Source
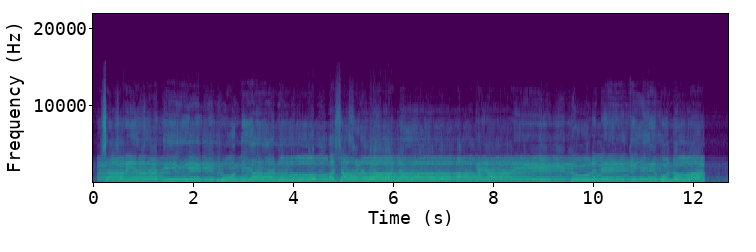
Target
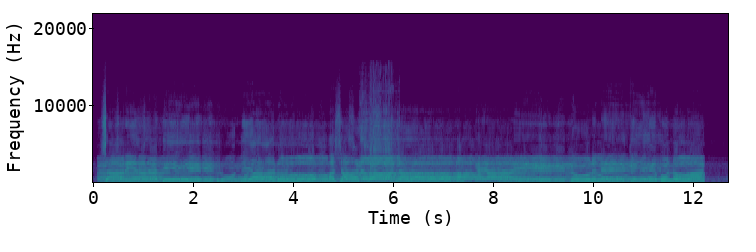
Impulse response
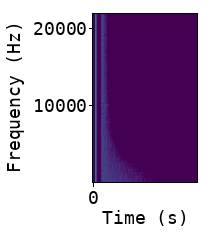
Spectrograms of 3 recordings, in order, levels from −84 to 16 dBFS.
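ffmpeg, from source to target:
-filter_complex "[0:a]asettb=1/sr,asplit=3[a][b][c];[a]atrim=end=2.364[d];[b]atrim=start=2.36:end=3,asetpts=PTS-STARTPTS,afade=t=in:d=0.004:c=qsin,afade=t=out:st=0.636:d=0.004:c=qsin,acompressor=threshold=-30dB:ratio=6[e];[c]atrim=start=2.996[f];[d][e]acrossfade=d=0.004:c1=hsin:c2=qsin[g];[g][f]acrossfade=d=0.004:c1=qsin:c2=hsin,asplit=3[h][i][j];[h]afade=t=out:st=5.31:d=0.02[k];[i]aemphasis=mode=production:type=riaa,afade=t=in:st=5.31:d=0.02,afade=t=out:st=6.12:d=0.02[l];[j]afade=t=in:st=6.12:d=0.02[m];[k][l][m]amix=inputs=3:normalize=0,asettb=1/sr,asplit=3[n][o][p];[n]atrim=end=7.434[q];[o]atrim=start=7.43:end=8.08,asetpts=PTS-STARTPTS,afade=t=in:d=0.004:c=qsin,afade=t=out:st=0.646:d=0.004:c=qsin,highpass=430[r];[p]atrim=start=8.076[s];[q][r]acrossfade=d=0.004:c1=hsin:c2=qsin[t];[t][s]acrossfade=d=0.004:c1=qsin:c2=hsin,volume=-9dB"

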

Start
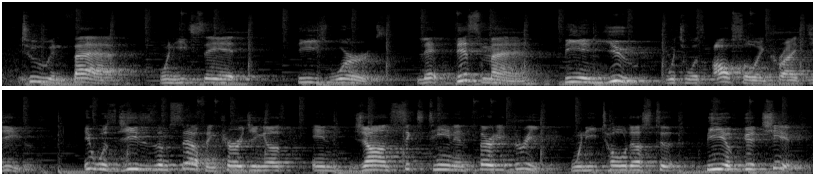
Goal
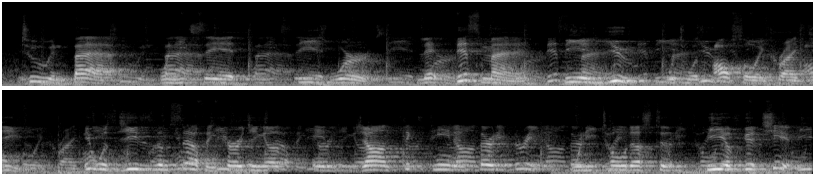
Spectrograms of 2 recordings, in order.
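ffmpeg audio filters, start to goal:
-filter_complex "[0:a]tiltshelf=f=1.5k:g=8.5,aecho=1:1:899|1798|2697|3596:0.299|0.122|0.0502|0.0206,aeval=exprs='val(0)+0.0158*(sin(2*PI*50*n/s)+sin(2*PI*2*50*n/s)/2+sin(2*PI*3*50*n/s)/3+sin(2*PI*4*50*n/s)/4+sin(2*PI*5*50*n/s)/5)':c=same,asettb=1/sr,asplit=3[a][b][c];[a]atrim=end=10.774[d];[b]atrim=start=10.77:end=13.6,asetpts=PTS-STARTPTS,afade=t=in:d=0.004:c=qsin,afade=t=out:st=2.826:d=0.004:c=qsin,highpass=230,lowpass=3.3k[e];[c]atrim=start=13.596[f];[d][e]acrossfade=d=0.004:c1=hsin:c2=qsin[g];[g][f]acrossfade=d=0.004:c1=qsin:c2=hsin"

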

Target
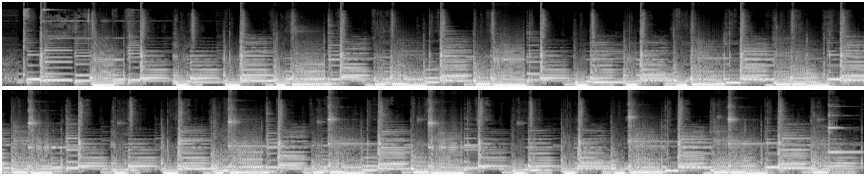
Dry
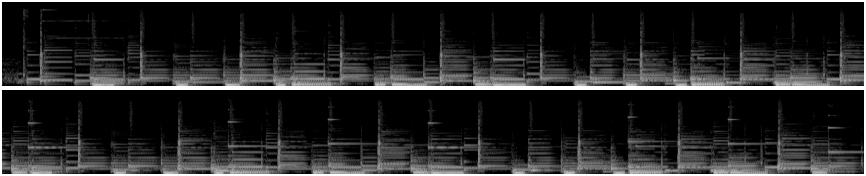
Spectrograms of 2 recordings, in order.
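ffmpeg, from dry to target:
-af "aecho=1:1:886:0.1,volume=26dB,asoftclip=hard,volume=-26dB,apsyclip=31dB,volume=-1.5dB"

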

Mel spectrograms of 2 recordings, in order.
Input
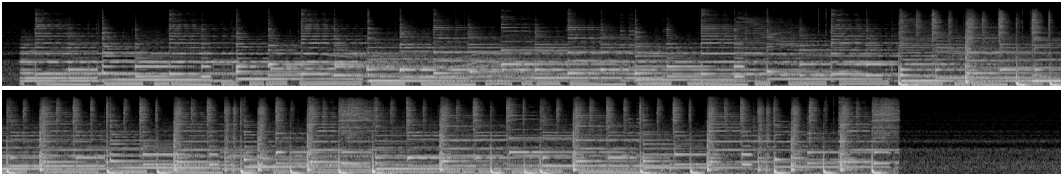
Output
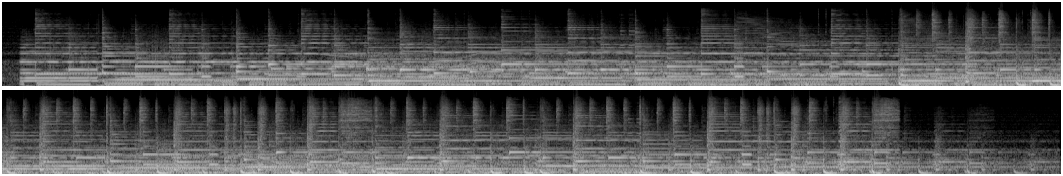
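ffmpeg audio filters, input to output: -filter_complex "[0:a]volume=14.5dB,asoftclip=hard,volume=-14.5dB,asplit=2[a][b];[b]adelay=952,lowpass=f=1.1k:p=1,volume=-6dB,asplit=2[c][d];[d]adelay=952,lowpass=f=1.1k:p=1,volume=0.51,asplit=2[e][f];[f]adelay=952,lowpass=f=1.1k:p=1,volume=0.51,asplit=2[g][h];[h]adelay=952,lowpass=f=1.1k:p=1,volume=0.51,asplit=2[i][j];[j]adelay=952,lowpass=f=1.1k:p=1,volume=0.51,asplit=2[k][l];[l]adelay=952,lowpass=f=1.1k:p=1,volume=0.51[m];[a][c][e][g][i][k][m]amix=inputs=7:normalize=0"

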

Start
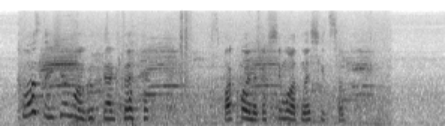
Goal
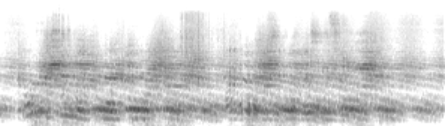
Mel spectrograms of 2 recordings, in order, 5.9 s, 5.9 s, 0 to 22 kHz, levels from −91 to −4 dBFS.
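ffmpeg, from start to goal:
-filter_complex "[0:a]areverse,acompressor=threshold=-30dB:ratio=5,areverse,aemphasis=mode=production:type=riaa,asplit=2[a][b];[b]aecho=0:1:60|150|285|487.5|791.2:0.631|0.398|0.251|0.158|0.1[c];[a][c]amix=inputs=2:normalize=0,acontrast=55,asplit=3[d][e][f];[d]bandpass=f=530:t=q:w=8,volume=0dB[g];[e]bandpass=f=1.84k:t=q:w=8,volume=-6dB[h];[f]bandpass=f=2.48k:t=q:w=8,volume=-9dB[i];[g][h][i]amix=inputs=3:normalize=0,lowshelf=f=150:t=q:w=3:g=-6,asoftclip=type=tanh:threshold=-33dB,acrossover=split=1000[j][k];[j]aeval=exprs='val(0)*(1-0.7/2+0.7/2*cos(2*PI*2.1*n/s))':c=same[l];[k]aeval=exprs='val(0)*(1-0.7/2-0.7/2*cos(2*PI*2.1*n/s))':c=same[m];[l][m]amix=inputs=2:normalize=0,asplit=2[n][o];[o]adelay=2.7,afreqshift=-2.4[p];[n][p]amix=inputs=2:normalize=1,volume=5dB"

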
